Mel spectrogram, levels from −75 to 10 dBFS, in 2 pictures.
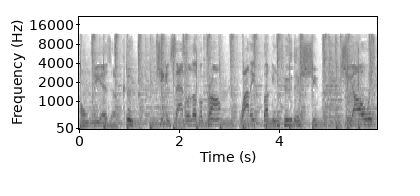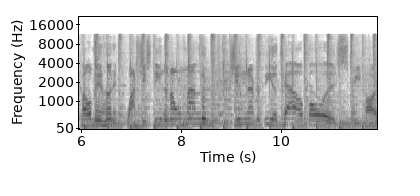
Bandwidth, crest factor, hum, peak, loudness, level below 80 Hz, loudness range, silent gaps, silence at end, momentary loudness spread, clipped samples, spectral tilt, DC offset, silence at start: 12 kHz; 16 dB; none; -6 dBFS; -21 LUFS; -38 dBFS; 1 LU; none; 0 s; 4 LU; under 0.1%; -2.5 dB/octave; under 0.1%; 0 s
